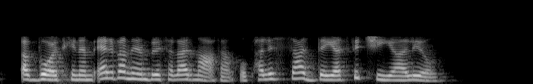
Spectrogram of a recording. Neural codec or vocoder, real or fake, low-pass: codec, 16 kHz, about 1 kbps, DyCAST, with the encoder's durations; fake; 3.6 kHz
